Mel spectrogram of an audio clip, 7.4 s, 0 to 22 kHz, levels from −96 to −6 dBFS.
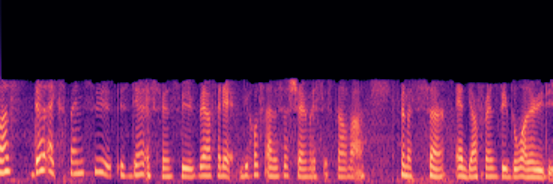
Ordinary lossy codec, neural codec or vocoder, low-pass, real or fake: MP3, 24 kbps; codec, 16 kHz, 1 kbps, X-Codec, HuBERT features, trained on balanced general audio; 3.6 kHz; fake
